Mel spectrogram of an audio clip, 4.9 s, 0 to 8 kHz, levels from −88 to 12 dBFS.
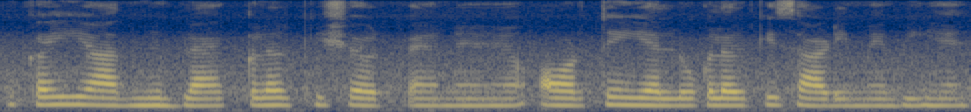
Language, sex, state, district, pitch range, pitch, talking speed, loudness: Hindi, female, Punjab, Kapurthala, 185-195 Hz, 190 Hz, 195 wpm, -16 LUFS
